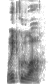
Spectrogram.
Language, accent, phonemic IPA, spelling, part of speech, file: French, France, /bʁɥi d(ə) ku.lwaʁ/, bruit de couloir, noun, LL-Q150 (fra)-bruit de couloir.wav
- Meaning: rumor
